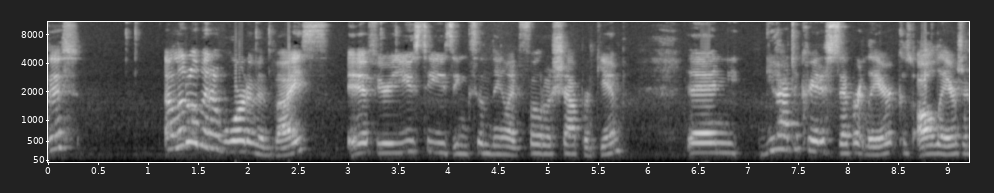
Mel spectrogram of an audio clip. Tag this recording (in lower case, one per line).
speech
